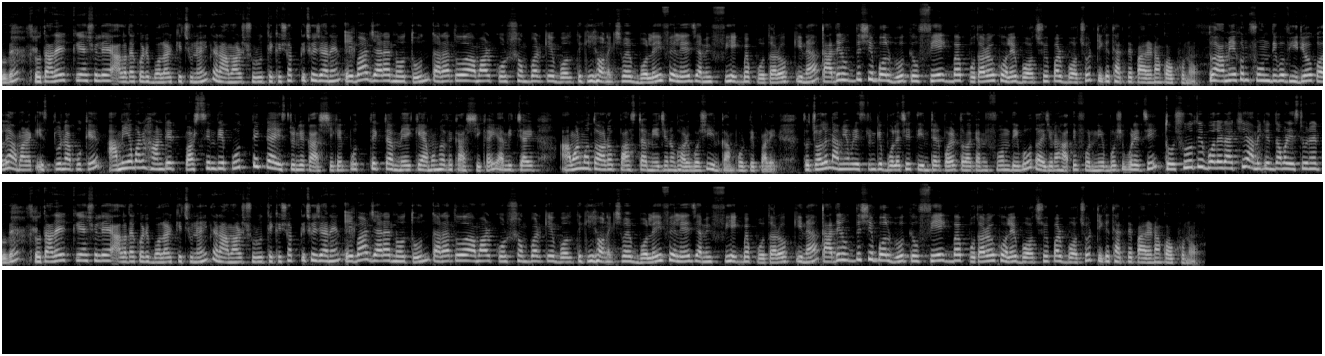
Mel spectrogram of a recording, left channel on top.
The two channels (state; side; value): drops out; right; at 12.1 s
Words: তো তাদেরকে আসলে আলাদা করে বলার কিছু নাই, তারা আমার শুরু থেকে সবকিছু জানেন। এবার যারা নতুন তারা তো আমার কোর্স সম্পর্কে বলতে কি অনেক সময় বলেই ফেলে যে আমি ফেক বা প্রতারক কিনা। তাদের উদ্দেশ্যে বলবো, কেউ ফেক বা প্রতারক হলে বছর পর বছর টিকে থাকতে পারে না কখনো। তো আমি এখন ফোন দিব ভিডিও কলে আমার এক স্টুডেন্ট আপুকে। আমি আমার 100% দিয়ে প্রত্যেকটা স্টুডেন্টকে কাজ শেখাই, প্রত্যেকটা মেয়েকে এমনভাবে কাজ শেখাই, আমি চাই আমার মতো আরো 5টা মেয়ে যেন ঘরে বসে ইনকাম করতে পারে। তো চলেন, আমি আমার স্টুডেন্টকে বলেছি 3টার পরে তোমাকে আমি ফোন দিব, তাই জন্য হাতে ফোন নিয়ে বসে পড়েছি। তো শুরুতে বলে রাখি, আমি কিন্তু আমার স্টুডেন্ট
